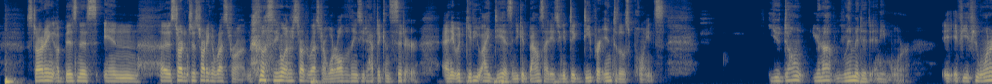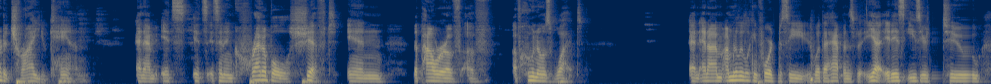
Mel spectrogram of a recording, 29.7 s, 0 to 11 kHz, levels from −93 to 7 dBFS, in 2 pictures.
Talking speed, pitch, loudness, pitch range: 190 wpm, 130 Hz, -27 LUFS, 120-140 Hz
